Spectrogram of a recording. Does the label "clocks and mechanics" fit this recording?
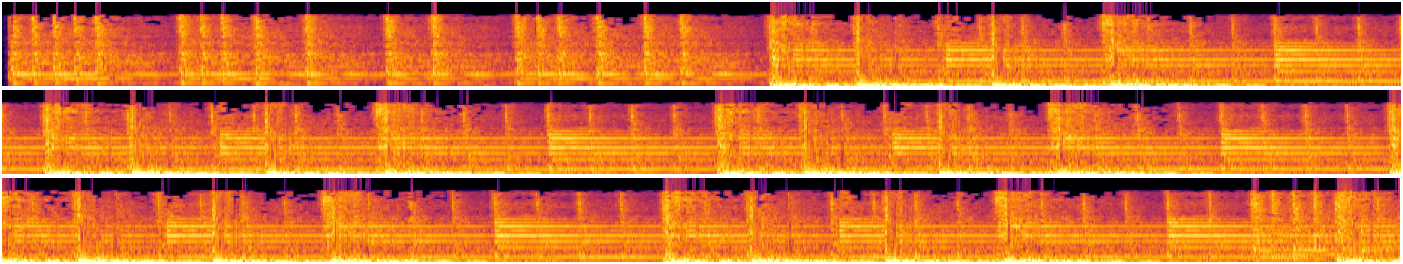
No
